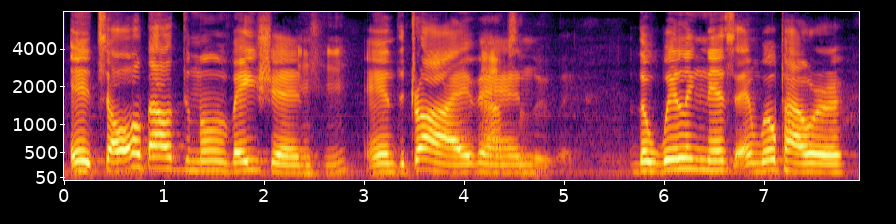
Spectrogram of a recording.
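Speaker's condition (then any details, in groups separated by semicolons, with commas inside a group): Cerebral palsy; cannot walk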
